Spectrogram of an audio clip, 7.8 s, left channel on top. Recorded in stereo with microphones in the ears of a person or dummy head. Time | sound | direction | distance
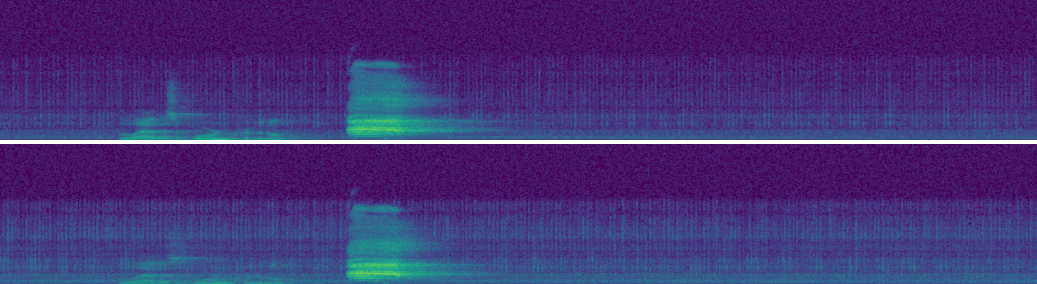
0.9 | a man speaking | 35° left (ahead or behind) | 0.6 m
2.6 | a bird | centre (ahead or behind) | 0.6 m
